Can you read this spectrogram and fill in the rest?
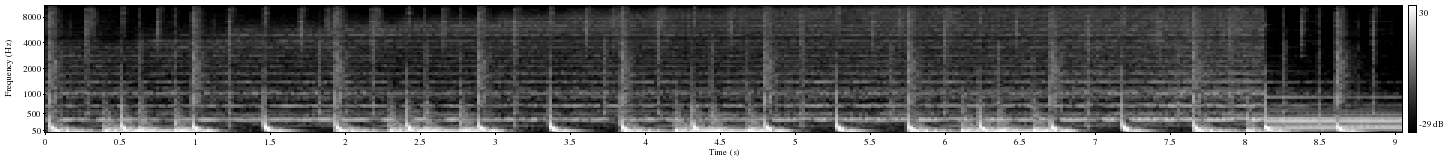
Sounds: music
soundtrack music

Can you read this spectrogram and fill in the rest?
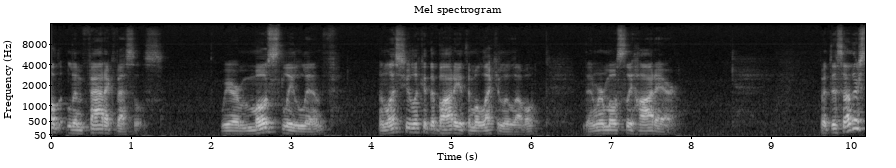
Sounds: speech

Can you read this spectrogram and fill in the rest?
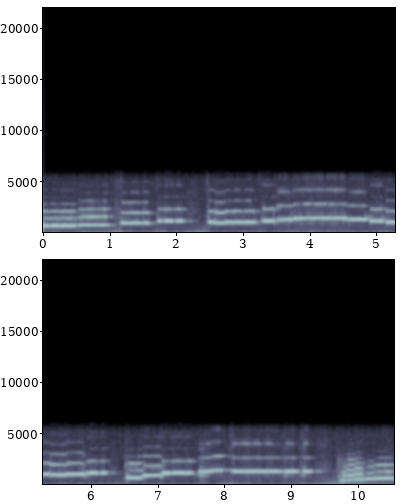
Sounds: playing flute
music
flute

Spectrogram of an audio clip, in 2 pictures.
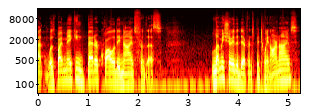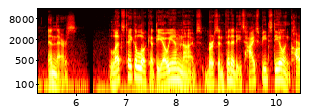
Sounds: speech

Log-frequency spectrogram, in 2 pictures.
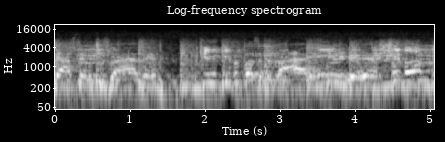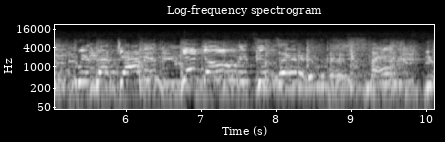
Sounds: music

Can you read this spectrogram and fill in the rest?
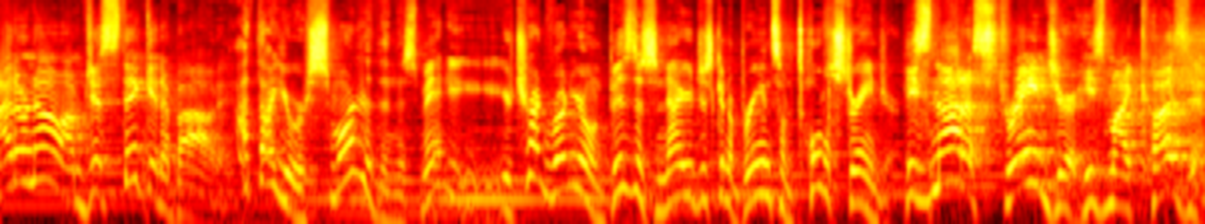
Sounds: music
speech

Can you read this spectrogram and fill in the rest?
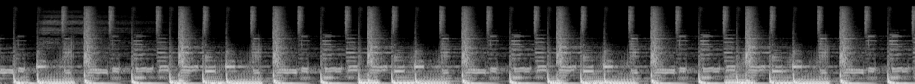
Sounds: music

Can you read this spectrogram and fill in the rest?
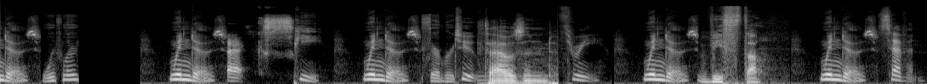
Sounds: speech
speech synthesizer

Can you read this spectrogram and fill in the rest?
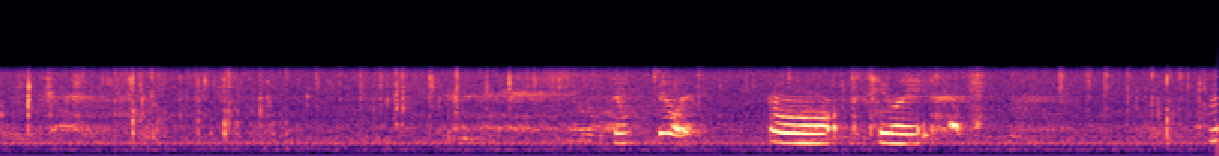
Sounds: speech

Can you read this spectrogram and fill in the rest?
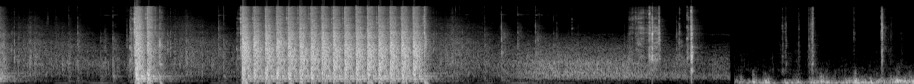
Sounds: machine gun shooting

